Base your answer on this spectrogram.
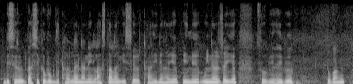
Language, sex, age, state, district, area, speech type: Bodo, male, 18-30, Assam, Udalguri, urban, spontaneous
